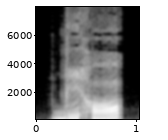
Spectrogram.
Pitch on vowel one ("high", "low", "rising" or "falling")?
rising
